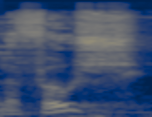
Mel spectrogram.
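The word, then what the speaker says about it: Lafourche: Randolph is the parish president, and of course, pronounced Lafouche.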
